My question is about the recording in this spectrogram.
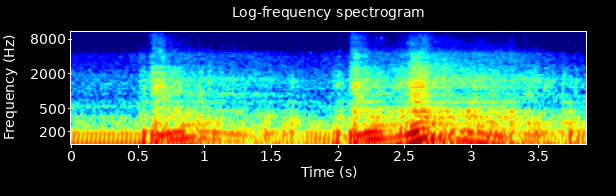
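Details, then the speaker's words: Turbocharged Honda Accord, nearly warmed up, after idle adjustment: revs up twice and drops straight back to a steady 1000 rpm idle with no hunting or stumble; air-fuel still slightly rich. Normal idle after rev. "comes right down right back to a thousand so nice so that's sweet I'm happy about that"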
